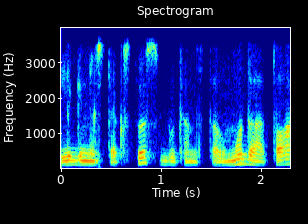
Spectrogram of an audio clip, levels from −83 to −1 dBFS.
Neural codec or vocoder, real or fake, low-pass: none; real; 3.6 kHz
